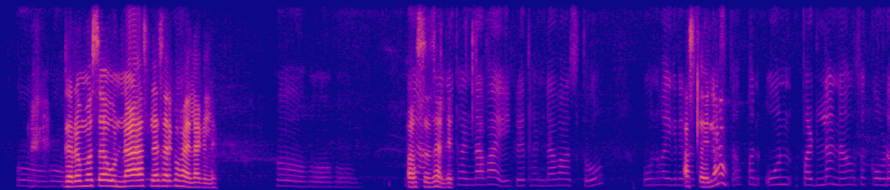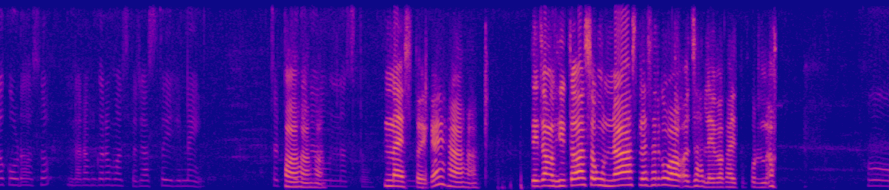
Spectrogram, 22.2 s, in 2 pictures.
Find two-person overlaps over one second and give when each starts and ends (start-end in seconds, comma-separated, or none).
0.8-2.3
